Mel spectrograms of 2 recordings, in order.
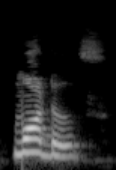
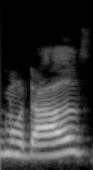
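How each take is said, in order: First: The word is said plainly, without added styling. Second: The word is said with an exaggerated put-on accent. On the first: The speaker calls it right. "the plain simple pronunciation is models" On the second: The speaker calls it wrong. "definitely not models the way it is pronounced here in India"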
